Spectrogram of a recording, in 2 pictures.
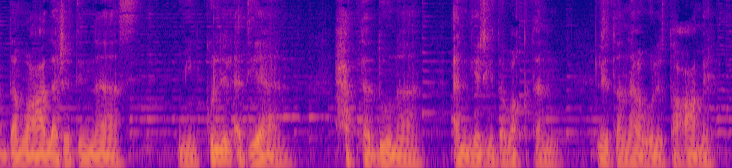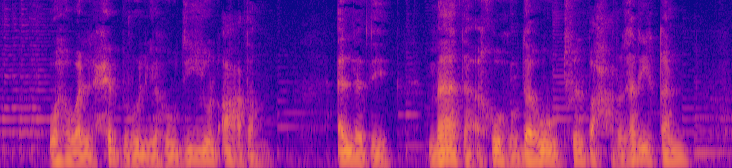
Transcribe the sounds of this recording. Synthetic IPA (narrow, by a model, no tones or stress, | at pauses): d̪ːamʊʕaːlad͡ʒanːaːs | mɪnkʊlːɪlʔad̪jaːn | ħat̪ːad̪uːna | ʔanjad͡ʒɪd̪awɑqt̪an | lɪt̪anaːwʊlt̪ˤɑʕɑːmɪhwaɦʊwalħɪbɾʊljaɦuːd̪ɪjːalʔɑ̰ʕðˤɑm | ʔalːaðimaːt̪aʔaxuːɦd̪aːwuːd̪filbɑħɾɣaɾiːqan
